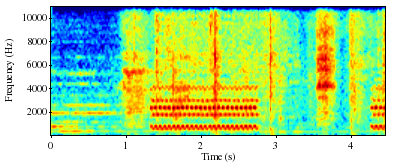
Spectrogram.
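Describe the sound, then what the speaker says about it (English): A home telephone rings indoors with repeated electronic trilling bursts, loud and close, while heavy rain falls steadily in the background. "Mom, phone."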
